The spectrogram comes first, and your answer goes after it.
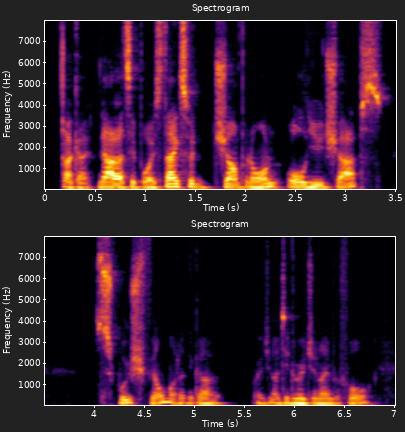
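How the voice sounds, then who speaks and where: A man with an Australian accent, relaxed and somewhat breathy, medium in pitch, fairly even in intonation, at a moderate pace in a very clean recording with a silent background. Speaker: streamer. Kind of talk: live stream chat. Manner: casual, relaxed.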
